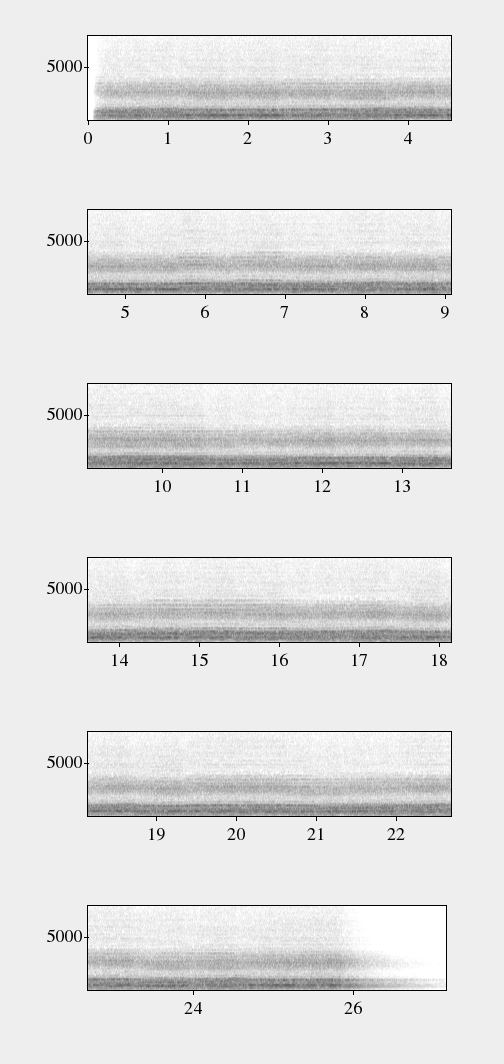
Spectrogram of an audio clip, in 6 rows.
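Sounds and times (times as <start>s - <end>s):
SATB four-part choir singing: 0.1s - 26.6s.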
